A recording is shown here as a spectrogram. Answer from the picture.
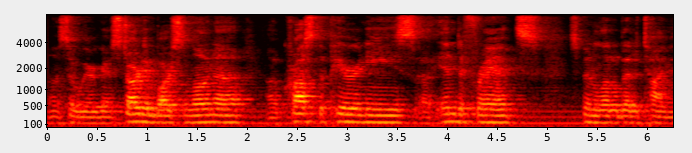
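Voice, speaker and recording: There is audible room echo and noticeable background noise. A man of medium pitch talks at a moderate pace with fairly even intonation. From Indiana, US Midwest. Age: 60s. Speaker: amateur triathlete. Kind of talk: casual interview chat. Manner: hesitant with many filler sounds.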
